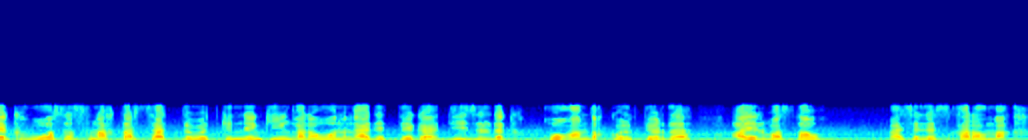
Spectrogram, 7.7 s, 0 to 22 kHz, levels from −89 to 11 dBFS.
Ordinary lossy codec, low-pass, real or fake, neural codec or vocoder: none; 5.4 kHz; real; none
